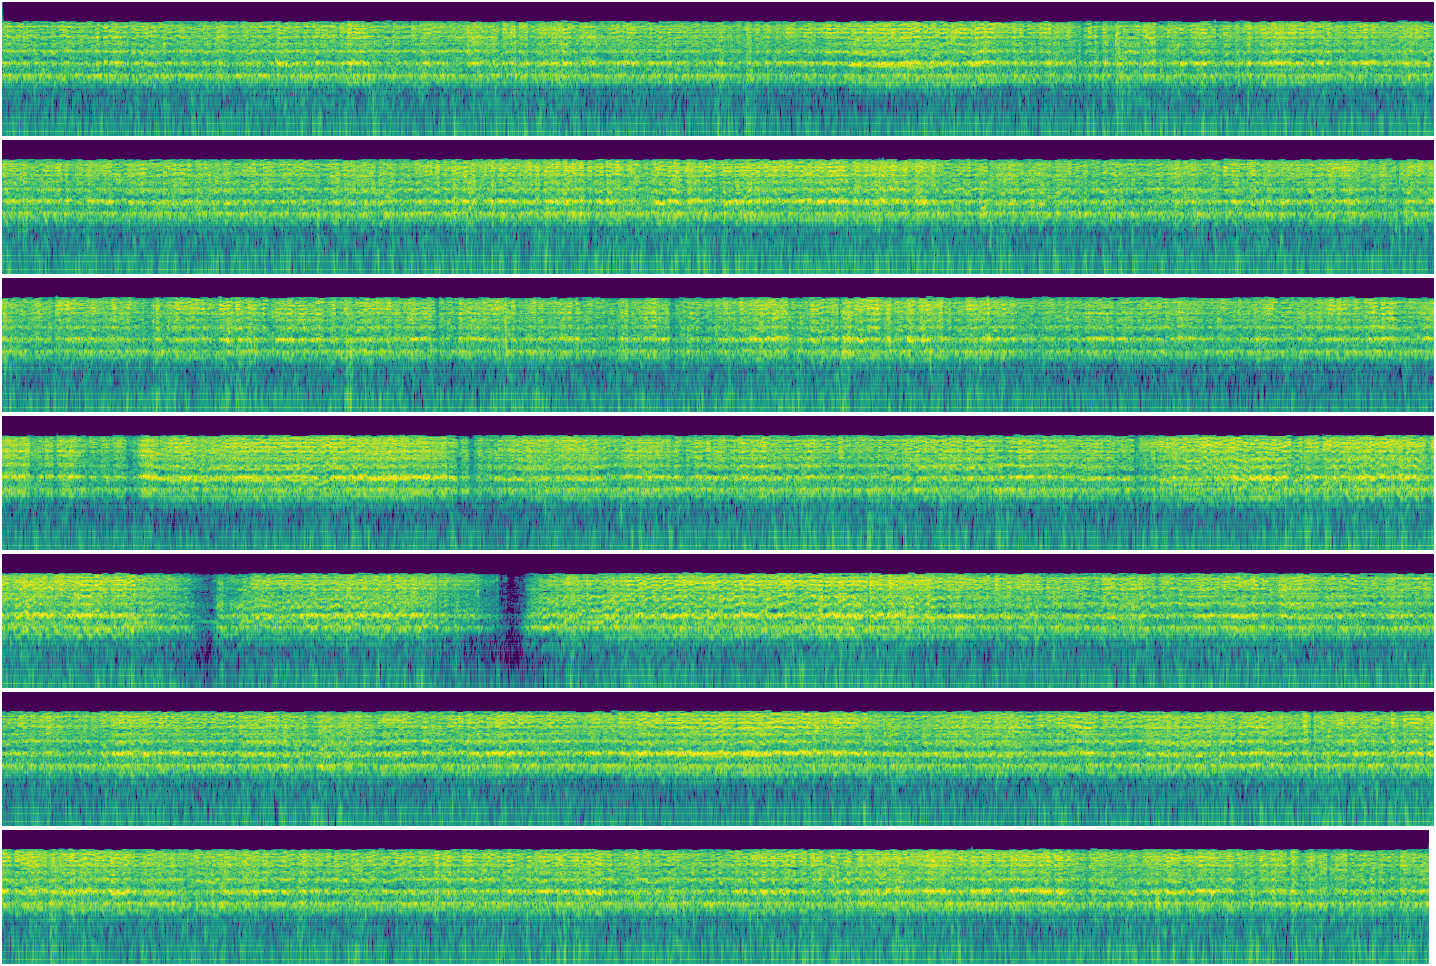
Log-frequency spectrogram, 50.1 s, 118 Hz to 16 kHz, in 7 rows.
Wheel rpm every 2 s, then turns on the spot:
240, 240, 230, 230, 220, 240, 230, 230, 230, 230, 230, 220, 220, 220, 180, 120, 190, 220, 230, 230, 220, 230, 220, 230, 230.
none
